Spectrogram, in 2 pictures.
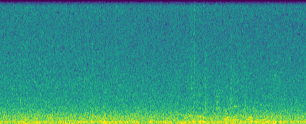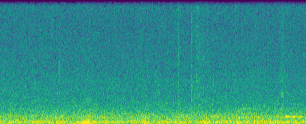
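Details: Giant honey bees in Thailand swarming as honey hunters harvest their nest high up. A dense, steady droning hum runs throughout, layered in low stacked tones. Faint human voices sit beneath it.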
